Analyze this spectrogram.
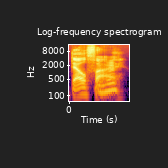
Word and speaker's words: Delphi: This is in Delphi, which this is the only time I've ever heard it pronounced like that. I always heard Delphi, but Delphi is what they call it.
